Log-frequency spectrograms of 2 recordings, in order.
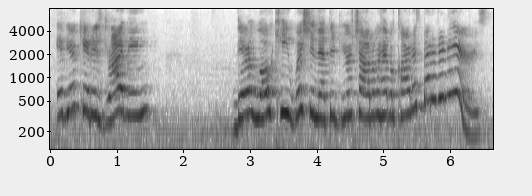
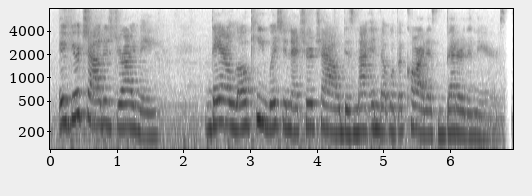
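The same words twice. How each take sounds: First: High-pitched, loud mock dramatics; exaggerated high delivery. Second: Said in the usual way. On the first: Reader teasing about a jealous parent's wish, high and exaggerated. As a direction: push it up high and loud, hammed-up.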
